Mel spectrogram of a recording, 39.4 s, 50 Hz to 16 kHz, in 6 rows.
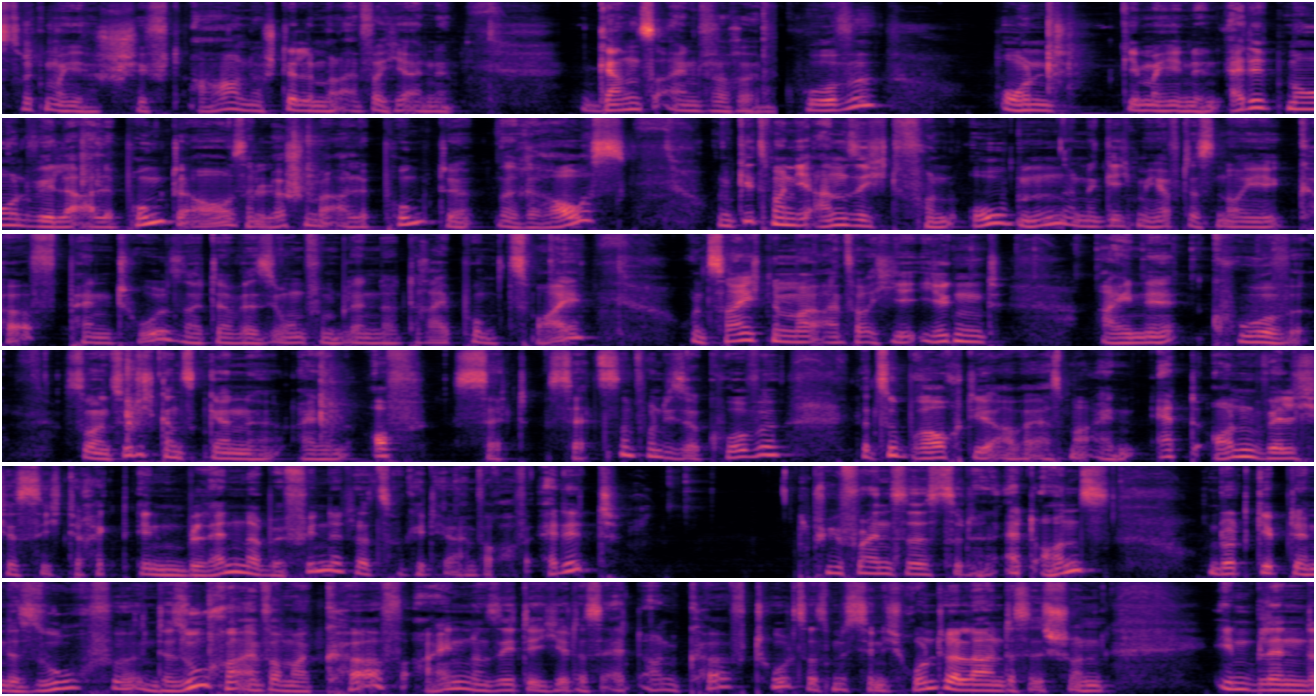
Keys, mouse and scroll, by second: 0.1 shift+a, 2.2-4.3 drag, 5.3 Tab, 7.0 a, 8.0 Delete, 11.0-16.0 drag, 20.3 Return, 21.3 Tab.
